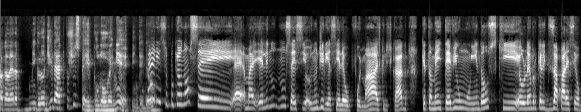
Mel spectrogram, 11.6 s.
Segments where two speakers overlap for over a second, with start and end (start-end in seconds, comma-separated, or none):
none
